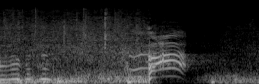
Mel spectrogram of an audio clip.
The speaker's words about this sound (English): It's raining, whoa, it's pouring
